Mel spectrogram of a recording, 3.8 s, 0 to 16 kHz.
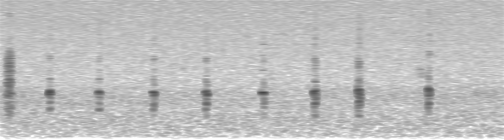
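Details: A dawn decoy red-legged partridge, recorded in 2023, gives a regular series of single clipped notes spaced roughly every third of a second, softer than the surrounding calls.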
